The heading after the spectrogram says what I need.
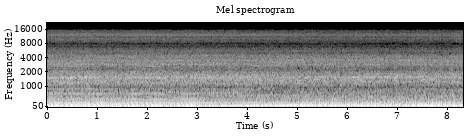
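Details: Stock 2005 Toyota 4Runner 4.7 V8: deep, rough rumble with a loose puffing chuff under the idle from a bad exhaust leak.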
